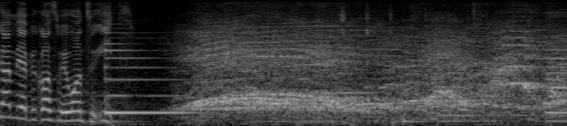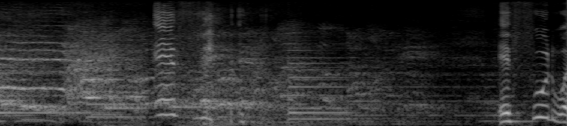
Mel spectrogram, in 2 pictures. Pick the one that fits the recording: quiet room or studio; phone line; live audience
live audience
